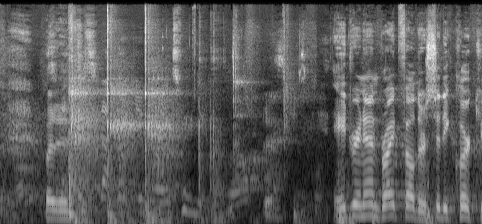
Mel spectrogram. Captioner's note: gavel thumps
